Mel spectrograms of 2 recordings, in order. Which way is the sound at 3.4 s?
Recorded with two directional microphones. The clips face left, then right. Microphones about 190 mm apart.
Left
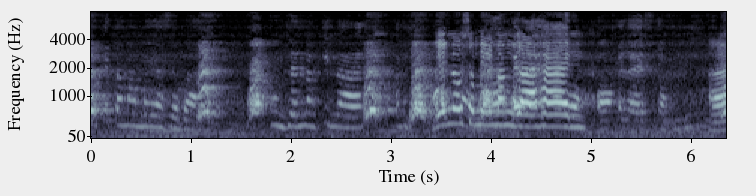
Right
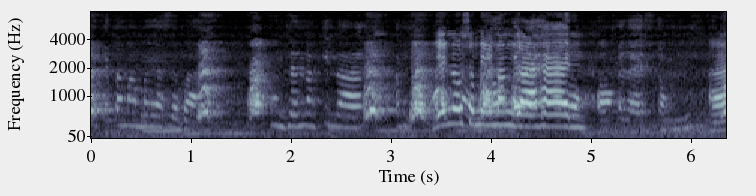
20° right (ahead or behind).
